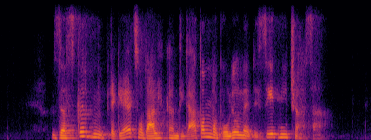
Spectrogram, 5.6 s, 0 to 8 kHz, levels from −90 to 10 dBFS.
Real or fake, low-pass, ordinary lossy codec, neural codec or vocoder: fake; 7.2 kHz; Opus, 16 kbps; codec, 16 kHz, 1 kbps, X-Codec, HuBERT features, trained on general audio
